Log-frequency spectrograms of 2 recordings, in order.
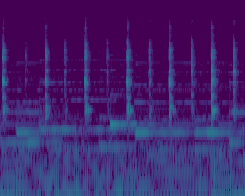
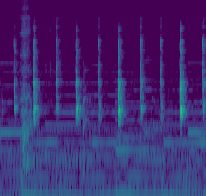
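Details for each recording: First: Pendulum clock movement on a test stand with beat amplifier, after leveling the movement: even tick-tock at roughly seventy beats a minute, equally spaced; clock now in beat. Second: Pendulum clock movement on a test stand with beat amplifier, tilted to one side: sharp ticks about two and a half per second, uneven tick-tock gaps and loudness; clock out of beat.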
